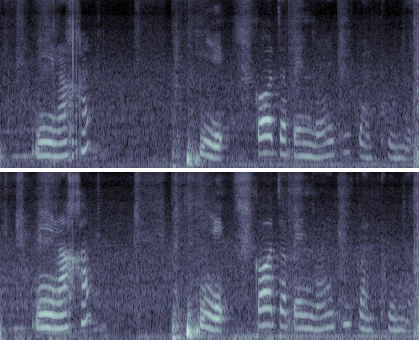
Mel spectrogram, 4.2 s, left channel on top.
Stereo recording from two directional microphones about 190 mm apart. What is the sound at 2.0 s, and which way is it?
A child's voice, centre (ahead or behind).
